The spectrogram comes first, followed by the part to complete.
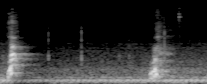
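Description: A Maltese dog giving two short barks, the first louder and the second about a second and a half later, alert barking at someone walking outside.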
